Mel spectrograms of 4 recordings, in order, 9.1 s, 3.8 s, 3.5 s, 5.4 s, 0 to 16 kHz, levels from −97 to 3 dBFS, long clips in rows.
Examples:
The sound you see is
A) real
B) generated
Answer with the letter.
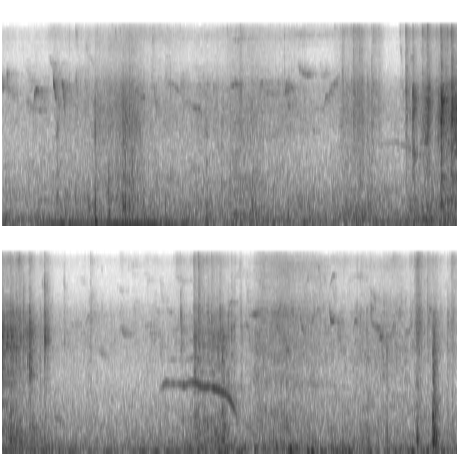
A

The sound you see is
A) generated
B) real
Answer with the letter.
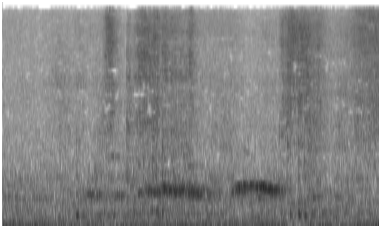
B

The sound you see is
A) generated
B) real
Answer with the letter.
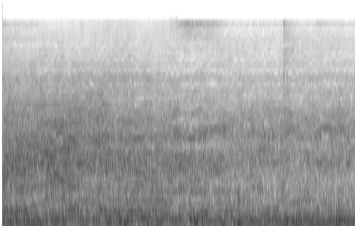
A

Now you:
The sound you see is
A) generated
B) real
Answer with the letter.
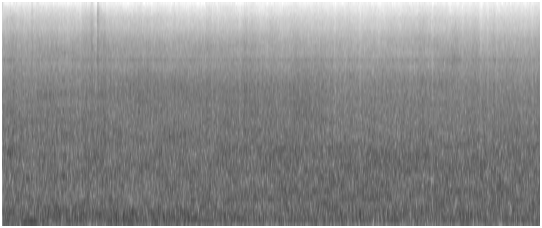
A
